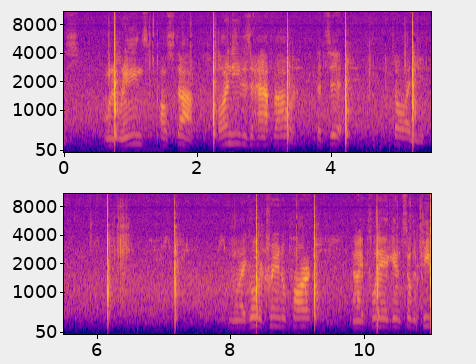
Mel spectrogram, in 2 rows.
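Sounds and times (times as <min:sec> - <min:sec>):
basketball bouncing: 0:10.1 - 0:11.0.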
